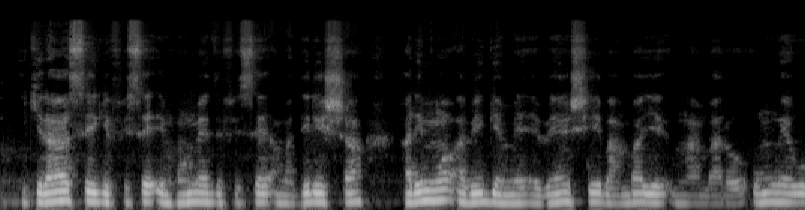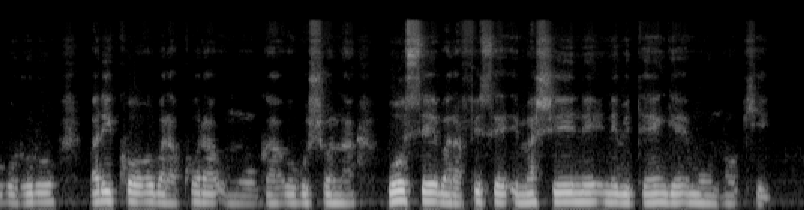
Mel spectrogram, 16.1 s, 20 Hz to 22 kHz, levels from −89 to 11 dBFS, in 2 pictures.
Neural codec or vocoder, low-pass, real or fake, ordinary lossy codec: none; 14.4 kHz; real; Opus, 32 kbps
